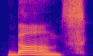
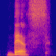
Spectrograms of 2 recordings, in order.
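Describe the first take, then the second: First: British accent with a long vowel. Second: American accent with a short, quick vowel. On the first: "Observem como o britânico vai falar a mesma palavra" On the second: "Como é que o americano vai falar? ... É mais rápida, né? Não é uma vogal longa"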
